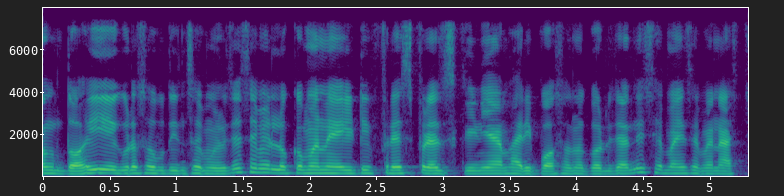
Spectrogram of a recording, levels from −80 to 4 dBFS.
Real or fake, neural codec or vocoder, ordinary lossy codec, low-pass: fake; vocoder, 44.1 kHz, 128 mel bands every 256 samples, BigVGAN v2; none; 7.2 kHz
